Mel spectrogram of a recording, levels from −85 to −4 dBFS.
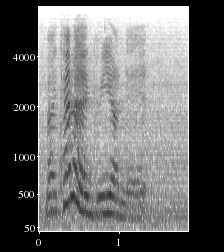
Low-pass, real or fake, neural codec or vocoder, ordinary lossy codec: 7.2 kHz; fake; vocoder, 24 kHz, 100 mel bands, Vocos; none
